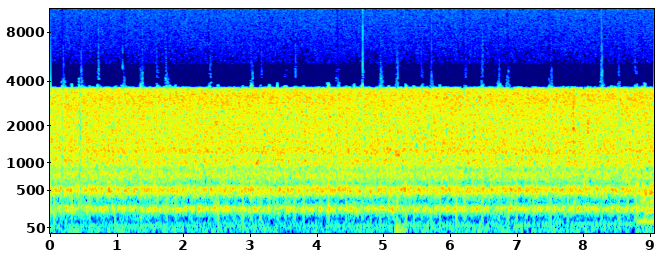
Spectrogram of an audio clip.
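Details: Reproductive honey bee swarm moving into a bait hive, Painted Peacock Manor, 04/07/21: an unbroken, busy buzzing of countless bees at an even loudness, with a faint thump partway through.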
